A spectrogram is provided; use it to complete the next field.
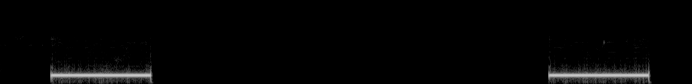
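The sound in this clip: A telephone line tone plays on an unanswered call, with two steady one-second beeps of the same mid pitch separated by about four seconds of silence.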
